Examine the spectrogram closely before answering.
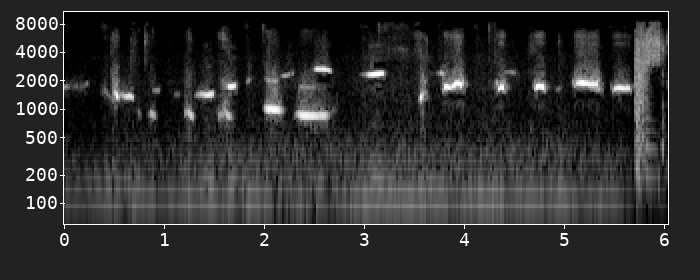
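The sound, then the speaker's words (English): A person whistles a happy tune: a lively run of many clear, bright notes that hop up and down in pitch, with a steady low hum underneath and a short noisy burst near the end. “Not nervous at all. Whistle in a happy tune.”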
